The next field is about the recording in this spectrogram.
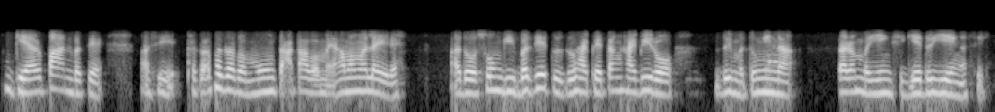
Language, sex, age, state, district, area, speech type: Manipuri, female, 45-60, Manipur, Kangpokpi, urban, conversation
